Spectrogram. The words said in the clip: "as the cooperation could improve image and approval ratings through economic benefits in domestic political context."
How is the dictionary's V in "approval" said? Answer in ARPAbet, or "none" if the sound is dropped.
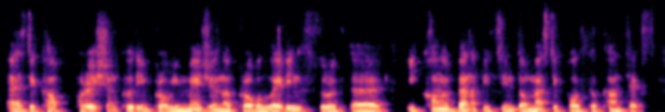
B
